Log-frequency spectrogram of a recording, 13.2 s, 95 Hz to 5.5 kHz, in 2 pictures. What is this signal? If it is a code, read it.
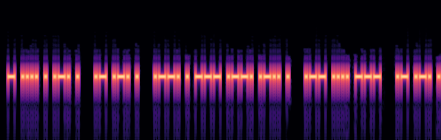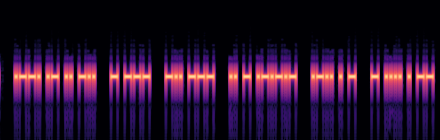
Morse code, heard as a keyed tone, about 34 wpm, 600 Hz. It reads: THERE ARE PEOPLE WHO ARE PAID TO DO IT. LET THEM
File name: the old man and the sea 2 35wpm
